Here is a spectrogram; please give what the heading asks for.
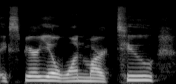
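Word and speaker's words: Xperia 1 II: for clarity it's pronounced Xperia 1 mark 2 following the naming structure of things like Sony's own a 9 mark 2 camera or Iron Man suits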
